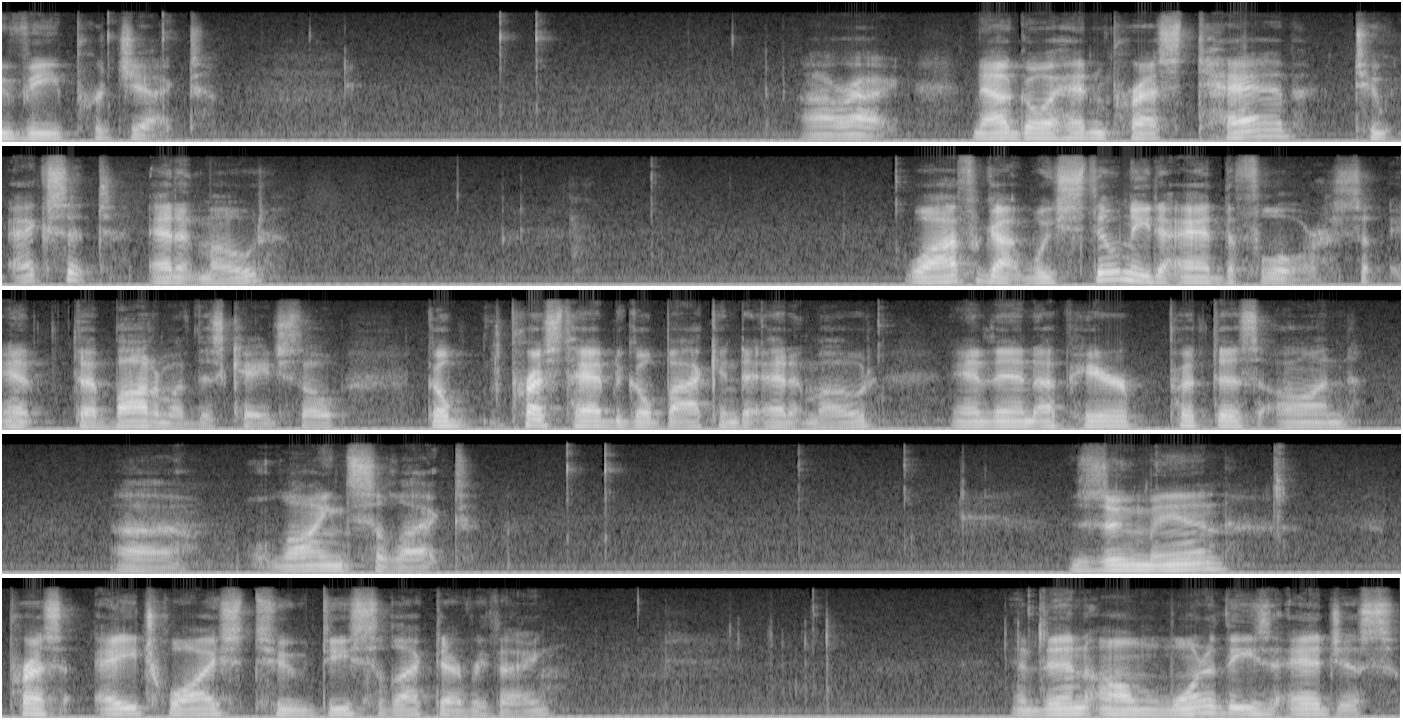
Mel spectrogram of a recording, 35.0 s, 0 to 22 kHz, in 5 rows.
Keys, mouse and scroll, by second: 6.1 Tab, 10.3 middle click, 16.3 Tab, 17.8 middle click, 23.9 click, 25.0 middle click, 26.0-26.5 scroll up 5, 26.8 shift+middle click, 28.4 a, 28.6 a, 31.5 scroll up 3, 32.1 shift+middle click.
